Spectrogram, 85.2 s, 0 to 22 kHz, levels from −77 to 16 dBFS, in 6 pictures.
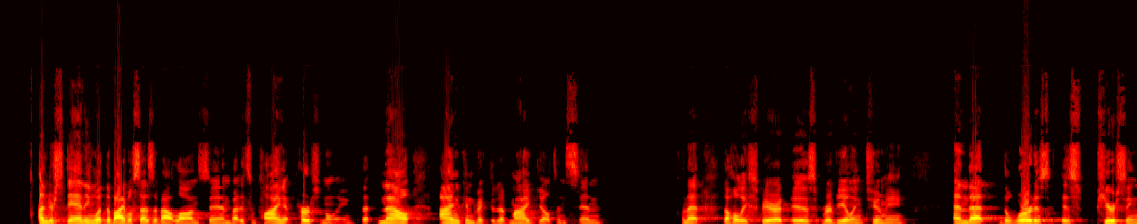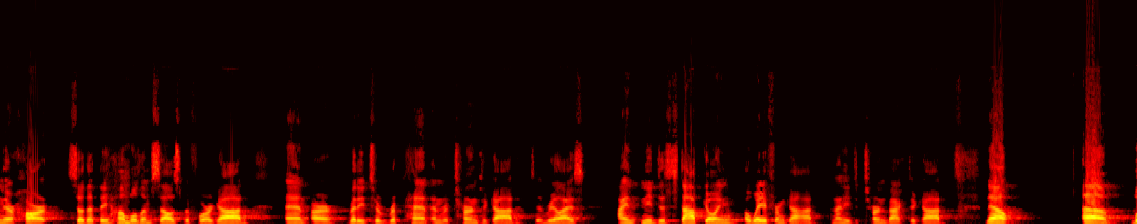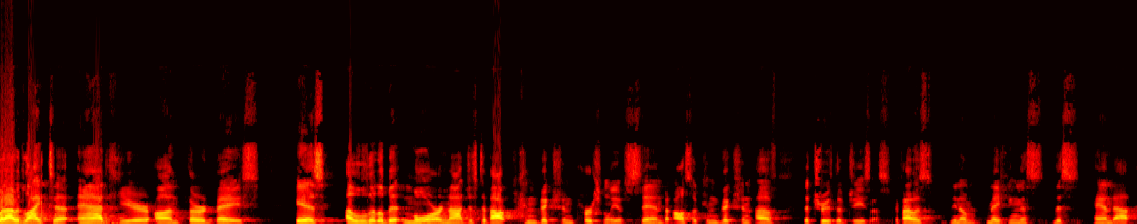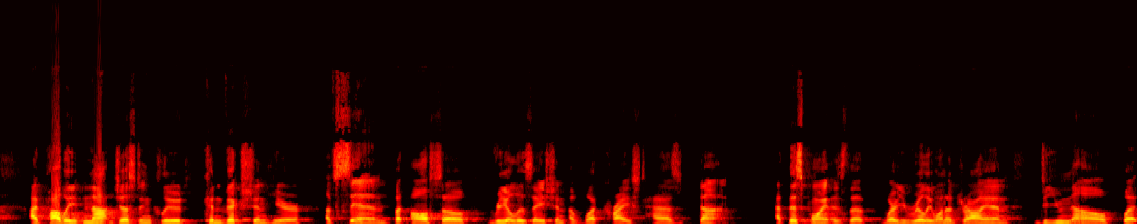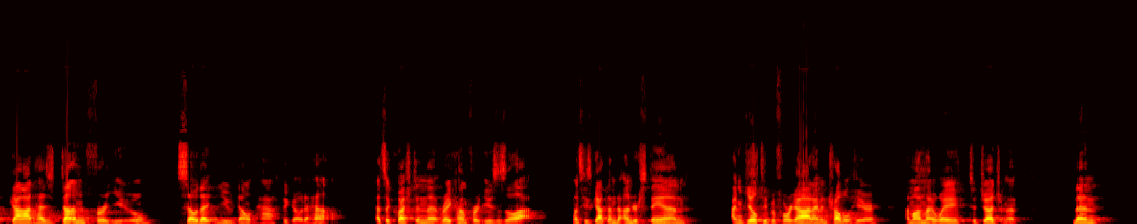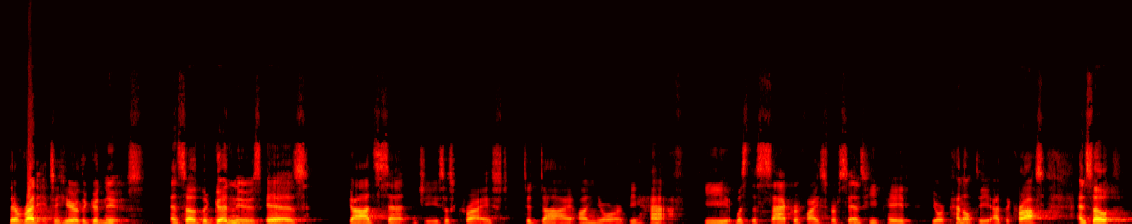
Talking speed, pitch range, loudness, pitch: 160 wpm, 95-130 Hz, -18 LUFS, 110 Hz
